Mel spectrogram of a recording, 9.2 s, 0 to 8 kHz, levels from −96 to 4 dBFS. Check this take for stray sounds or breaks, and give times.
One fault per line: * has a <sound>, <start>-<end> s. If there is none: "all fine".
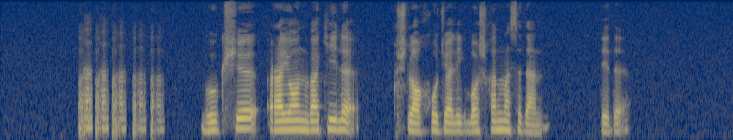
* has a laugh, 1.0-2.1 s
